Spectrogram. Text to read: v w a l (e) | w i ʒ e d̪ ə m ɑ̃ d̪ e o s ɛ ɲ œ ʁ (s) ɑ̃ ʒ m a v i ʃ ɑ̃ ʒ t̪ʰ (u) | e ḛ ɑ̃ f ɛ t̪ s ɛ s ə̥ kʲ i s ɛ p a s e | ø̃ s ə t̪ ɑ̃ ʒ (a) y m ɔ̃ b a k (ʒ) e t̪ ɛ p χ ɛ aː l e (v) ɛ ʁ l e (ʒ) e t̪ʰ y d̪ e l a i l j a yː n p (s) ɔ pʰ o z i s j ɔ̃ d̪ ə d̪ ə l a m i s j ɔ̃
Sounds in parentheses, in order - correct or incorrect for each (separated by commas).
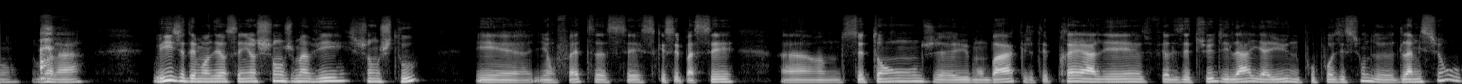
incorrect, incorrect, correct, incorrect, correct, incorrect, incorrect, incorrect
